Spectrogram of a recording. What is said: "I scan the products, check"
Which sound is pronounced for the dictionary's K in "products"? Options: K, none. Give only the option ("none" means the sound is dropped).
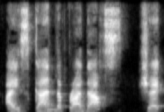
K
